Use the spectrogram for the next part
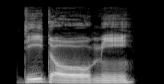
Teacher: But this word is kind of like iatros in that the accent is on a different syllable than the long vowel. So the long vowel omega, we have to hold it out for longer, but it's not the accented vowel. That first iota is the accented vowel. · we need to put the stress on the D, but we still need to lengthen the O. So we have to treat accent and vowel length as two separate things, and we have to apply them differently to different syllables.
